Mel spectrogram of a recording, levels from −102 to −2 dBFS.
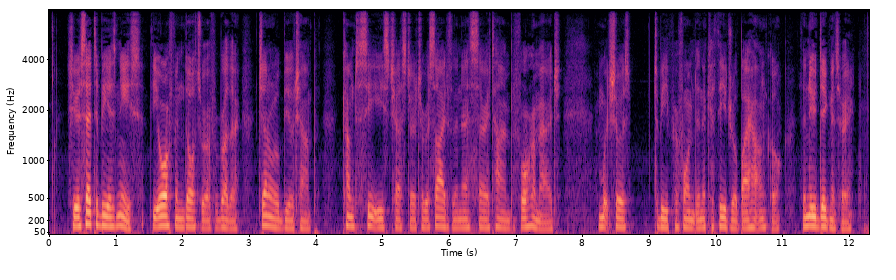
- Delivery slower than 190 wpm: No, fast, 205 wpm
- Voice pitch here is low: Yes, low, 110 Hz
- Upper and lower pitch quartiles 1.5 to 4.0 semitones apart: Yes, average, 2.8 semitones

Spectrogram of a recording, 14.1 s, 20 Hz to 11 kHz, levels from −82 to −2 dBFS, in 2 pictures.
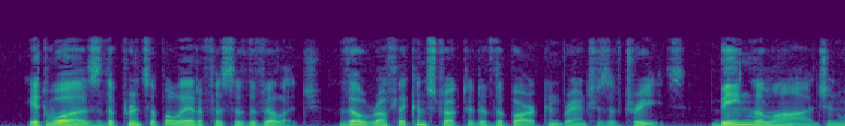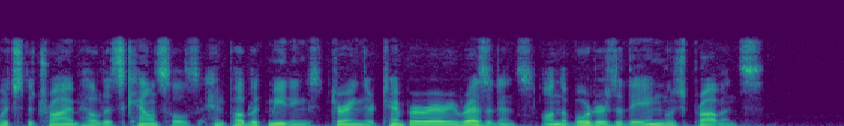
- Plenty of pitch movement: Yes, wide, 5.8 semitones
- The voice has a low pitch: Yes, low, 115 Hz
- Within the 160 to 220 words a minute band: Yes, average, 180 wpm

